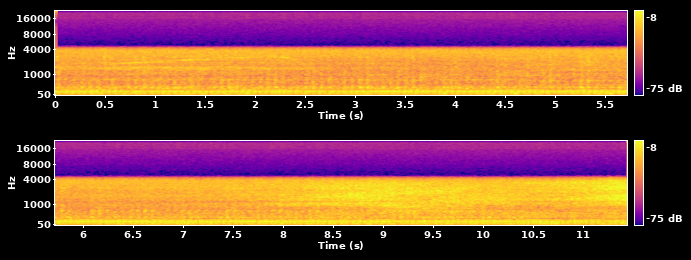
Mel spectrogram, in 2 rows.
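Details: Nissan Skyline GT-R BNR34, stock Getrag manual gearbox with Nismo clutch, recorded windows open: rough, clattery rumble under the exhaust at idle. It is abnormally louder than before and lags after pressing the clutch. Unchanged after gearbox oil change; cause unknown, overhaul considered.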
